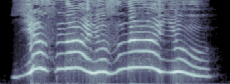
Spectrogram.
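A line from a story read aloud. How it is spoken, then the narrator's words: Wailing, excited. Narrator (Russian): Вопила Велимила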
